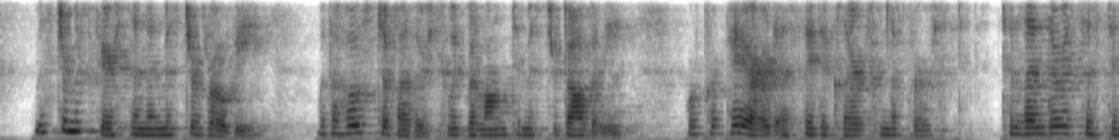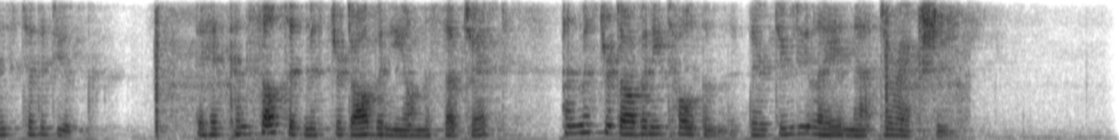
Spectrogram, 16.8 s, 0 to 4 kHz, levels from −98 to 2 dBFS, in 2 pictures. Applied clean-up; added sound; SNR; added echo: none; Fire; 14 dB; reverberation time 0.9 s.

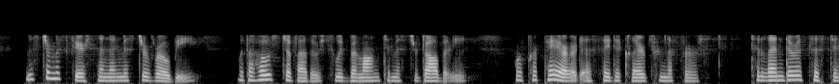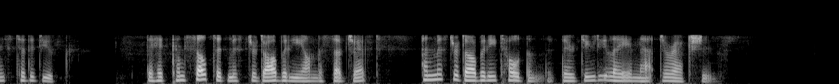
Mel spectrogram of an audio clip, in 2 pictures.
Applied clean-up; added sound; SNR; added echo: neural separator model SepFormer WHAMR!.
